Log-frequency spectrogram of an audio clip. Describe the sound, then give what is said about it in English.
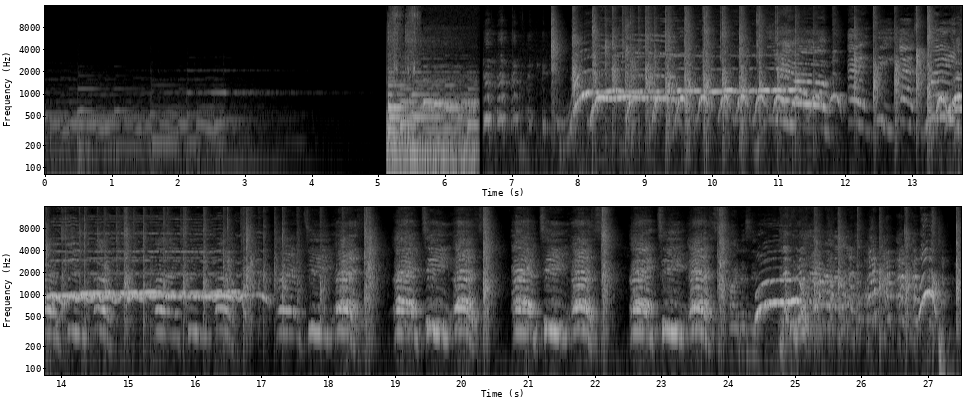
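A crowd breaks into loud, sustained applause after a brief quiet moment, with dense clapping mixed with cheers, whoops and some laughter, continuing energetically for over twenty seconds. “You can give yourselves a little clap if you want to.”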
